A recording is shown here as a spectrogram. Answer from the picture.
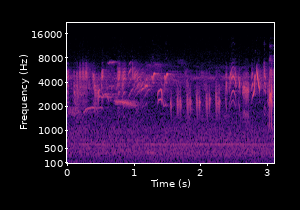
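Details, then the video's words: Melodious warbler song, a brisk run of squeaky twitters and short drawn whistles, ending in a series of rapid repeated chips. "Hypolaïs polyglotte"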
